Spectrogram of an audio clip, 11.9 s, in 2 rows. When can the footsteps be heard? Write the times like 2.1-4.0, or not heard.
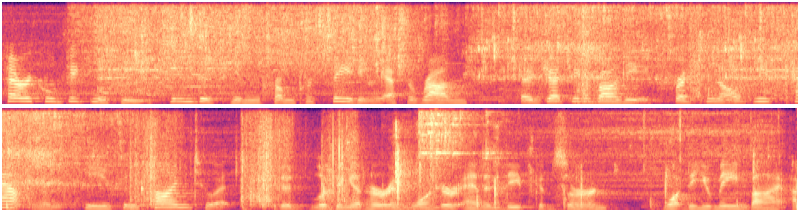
4.2-11.7.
